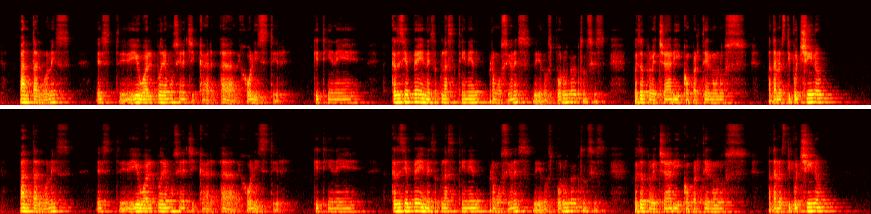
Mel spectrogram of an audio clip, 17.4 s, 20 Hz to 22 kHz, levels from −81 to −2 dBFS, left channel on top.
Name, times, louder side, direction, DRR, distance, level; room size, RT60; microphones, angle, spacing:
voice 1, 0.4-1.4 1.9-5.7 6.3-7.2 7.8-14.9 15.4-16.5, left 1 dB, 35° left, 8 dB, 1.4 m, -27 dB
17.0 x 14.5 x 4.0 m, 0.76 s
head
